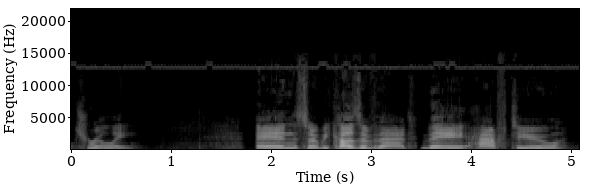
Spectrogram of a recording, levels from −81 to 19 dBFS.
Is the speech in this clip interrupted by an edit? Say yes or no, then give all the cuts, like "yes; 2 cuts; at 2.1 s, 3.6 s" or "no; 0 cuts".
yes; 1 cut; at 3.5 s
